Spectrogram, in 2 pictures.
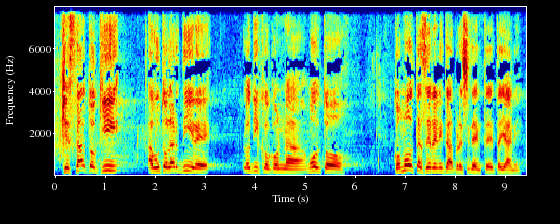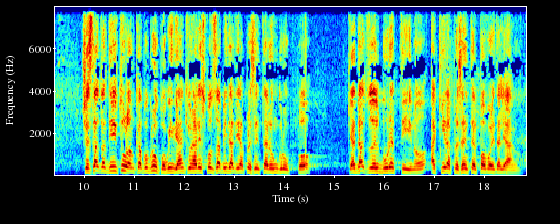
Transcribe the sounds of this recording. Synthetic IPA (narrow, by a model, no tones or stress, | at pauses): t͡ʃɛst̪aːt̪ok̟i | aːvuːt̪olard̪iːɾe | lod̪iːkokonmolt̪o | komːolt̪aseɾenit̪apːɾesid̪ɛnt̪et̪ajaːni | t͡ʃɛst̪aːt̪oad̪ːiɾit̪ːuːɾauŋkapoɡɾupːokwind̪iaŋk̟eunaresponsabilit̪ad̪ːiɾapːɾezent̪aːɾeuŋɡɾupːo | k̟ead̪ːaːt̪od̪elbuɾat̪ːiːnoak̟ːirːapːɾezɛnt̪ailpɔːpoloit̪aljaːno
